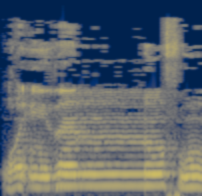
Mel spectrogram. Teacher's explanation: وَإِذَا النُّفُوسُ واو مد ہے 1 سیکنڈ فا کو کھینچیں گے اور سین کو سٹی سے ادا کریں گے.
